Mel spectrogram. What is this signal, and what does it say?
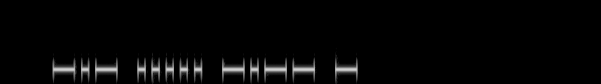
Morse code, heard as a keyed tone, about 17 wpm, 700 Hz. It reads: K5YT
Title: USA Call Signs - 4 Characters - Repeated 2x - 17wpm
